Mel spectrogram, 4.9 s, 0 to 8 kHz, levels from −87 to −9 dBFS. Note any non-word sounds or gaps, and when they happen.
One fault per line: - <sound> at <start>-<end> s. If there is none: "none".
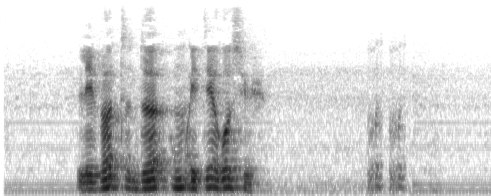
- laugh at 3.7-4.1 s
